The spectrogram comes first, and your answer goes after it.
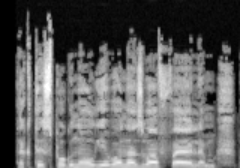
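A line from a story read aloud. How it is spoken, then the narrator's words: Moaned. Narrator (Russian): простонала Лис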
